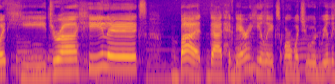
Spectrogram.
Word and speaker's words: Hedera helix: Now, as far as this, one thing I learned about the Hydra Helix, or the correct way to say it is Hedera Helix.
